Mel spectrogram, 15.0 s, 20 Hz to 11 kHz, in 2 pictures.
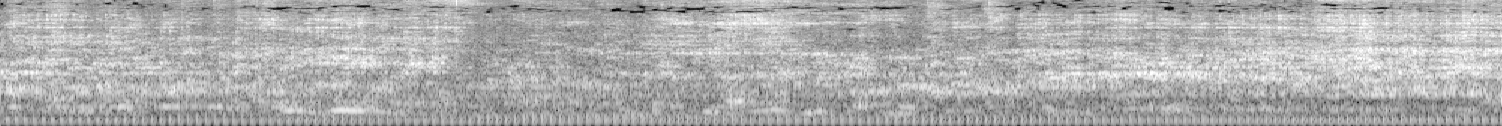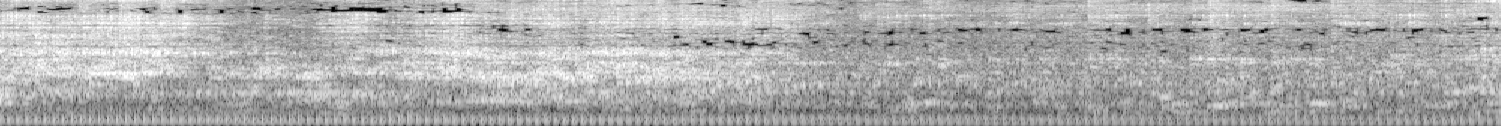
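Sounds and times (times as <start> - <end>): engine idling: 0.0 - 15.0.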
